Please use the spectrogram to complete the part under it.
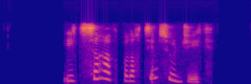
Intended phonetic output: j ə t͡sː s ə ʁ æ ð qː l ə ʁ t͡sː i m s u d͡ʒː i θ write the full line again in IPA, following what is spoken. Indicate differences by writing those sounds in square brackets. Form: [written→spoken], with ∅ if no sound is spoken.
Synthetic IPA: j ə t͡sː s ə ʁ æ ð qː l ə ʁ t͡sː i m s u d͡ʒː i θ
